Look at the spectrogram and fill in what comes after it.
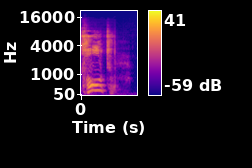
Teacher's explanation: But you can hear that H, that H right after the K. It sounds a little throat cleary, I guess, when you listen and zoom in on it. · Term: aspirated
